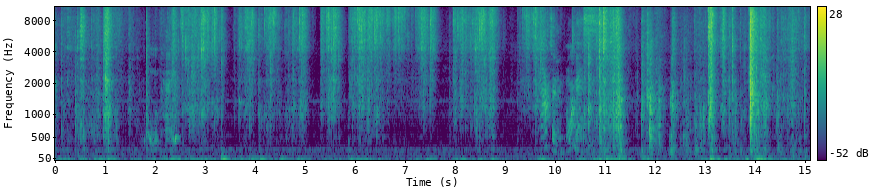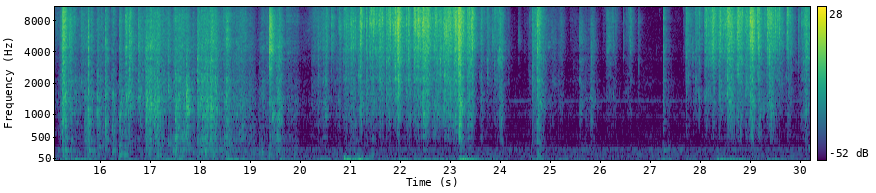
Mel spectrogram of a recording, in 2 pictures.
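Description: A sealed trading-card hobby box being opened and unpacked by hand: plastic wrap and foil pack wrappers crinkling and tearing, cardboard rustling, with irregular light clicks and taps as packs are handled. The crinkling comes in bursts, with a quieter stretch shortly before the end.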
